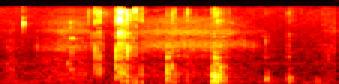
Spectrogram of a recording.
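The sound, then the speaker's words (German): A faint sip from a bottle, with a few soft mouth and swallowing noises and light handling clicks, quiet and without speech. “ich muss noch mal einen Schluck trinken”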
